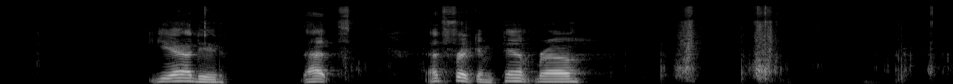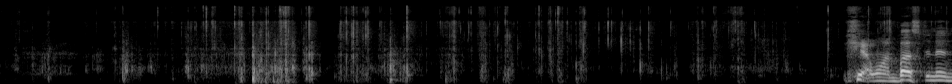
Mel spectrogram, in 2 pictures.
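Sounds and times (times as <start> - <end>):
foil wrapper crinkling and tearing: 8.8 - 19.0.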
